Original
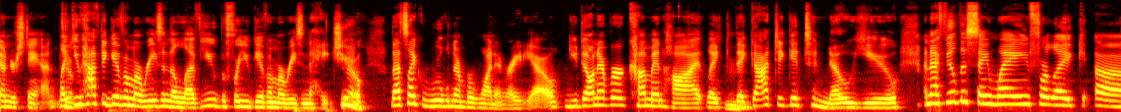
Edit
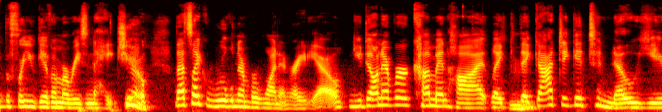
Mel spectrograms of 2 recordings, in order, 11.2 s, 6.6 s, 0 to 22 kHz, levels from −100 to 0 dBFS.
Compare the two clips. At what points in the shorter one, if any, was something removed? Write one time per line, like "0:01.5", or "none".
none

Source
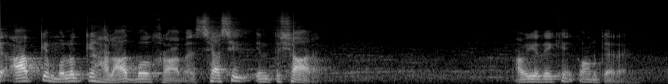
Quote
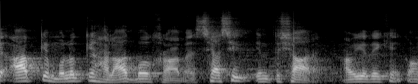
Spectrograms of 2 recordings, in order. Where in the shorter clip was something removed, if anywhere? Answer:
0:03.3

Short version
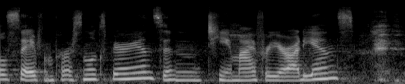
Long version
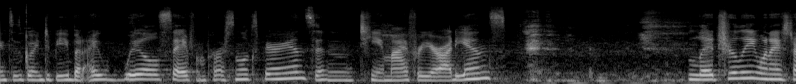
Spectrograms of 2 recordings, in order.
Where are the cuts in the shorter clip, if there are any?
none

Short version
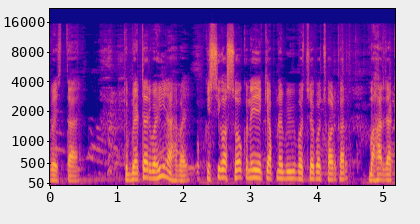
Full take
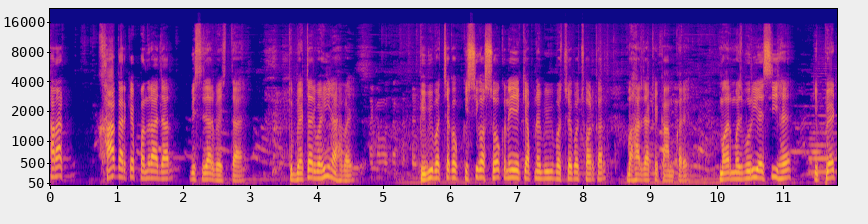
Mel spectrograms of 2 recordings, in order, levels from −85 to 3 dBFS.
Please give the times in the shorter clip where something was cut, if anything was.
0:02.4

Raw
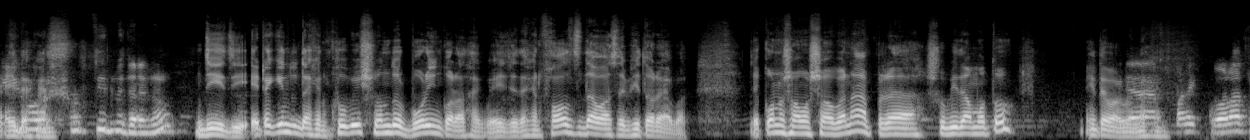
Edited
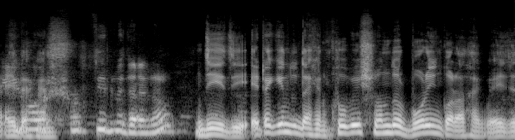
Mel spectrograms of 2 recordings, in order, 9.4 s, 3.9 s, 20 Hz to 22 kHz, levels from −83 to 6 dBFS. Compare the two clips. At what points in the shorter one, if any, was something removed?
none

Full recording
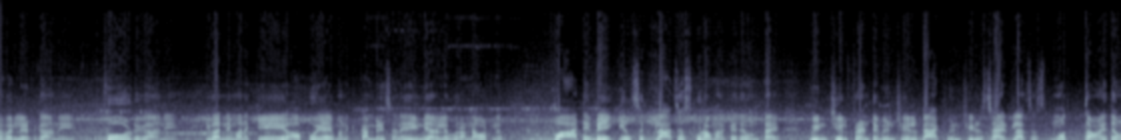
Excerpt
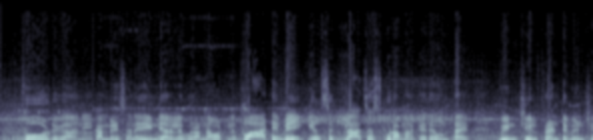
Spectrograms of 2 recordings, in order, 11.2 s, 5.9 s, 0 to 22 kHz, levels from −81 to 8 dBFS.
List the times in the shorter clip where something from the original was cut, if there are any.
0:00.9
0:02.3

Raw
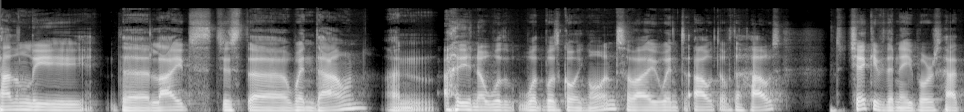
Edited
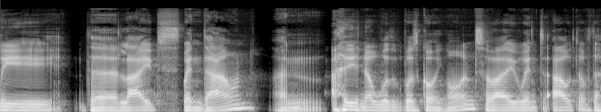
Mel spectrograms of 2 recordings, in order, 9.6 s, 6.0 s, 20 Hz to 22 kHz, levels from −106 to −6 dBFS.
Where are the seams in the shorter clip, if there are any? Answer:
0:01.8
0:04.0

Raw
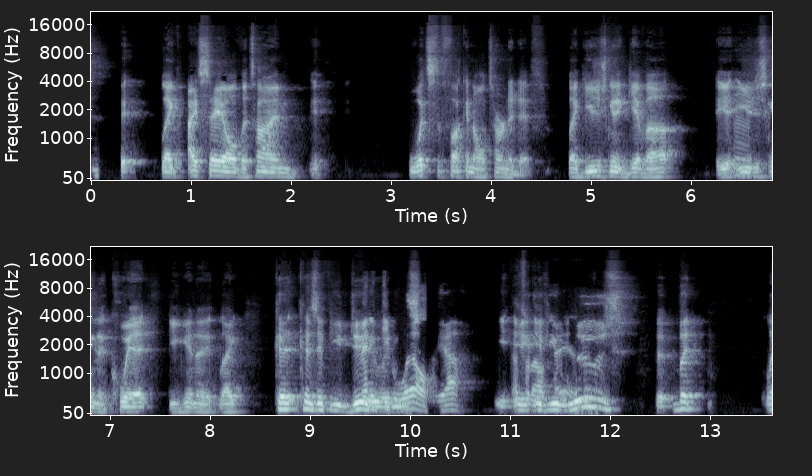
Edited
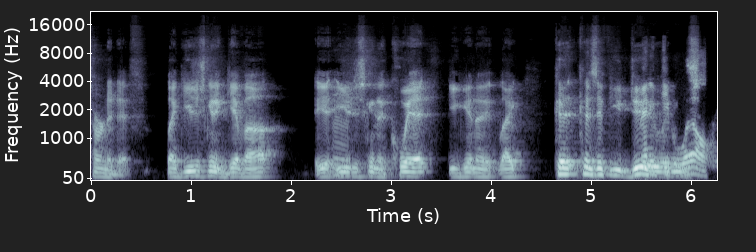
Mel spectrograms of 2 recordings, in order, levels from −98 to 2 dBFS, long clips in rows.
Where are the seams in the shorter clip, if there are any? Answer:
none

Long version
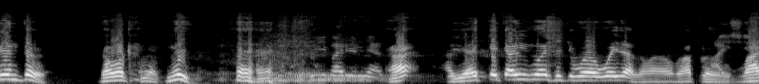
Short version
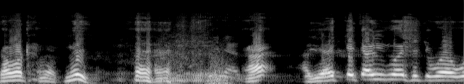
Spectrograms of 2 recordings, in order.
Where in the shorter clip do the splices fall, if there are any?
0:02.2

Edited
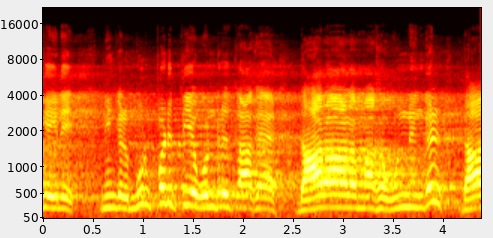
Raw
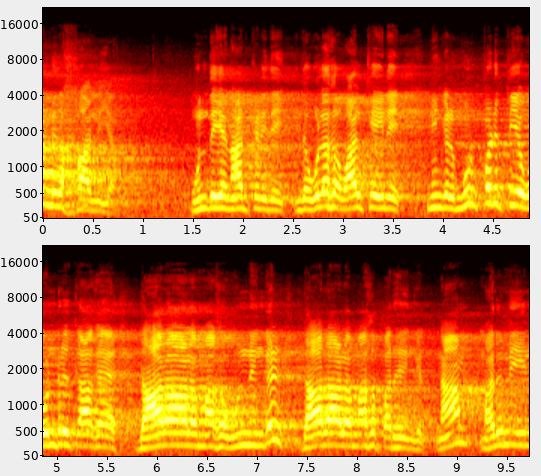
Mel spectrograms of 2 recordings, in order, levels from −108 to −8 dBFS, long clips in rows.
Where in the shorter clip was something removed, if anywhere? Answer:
none

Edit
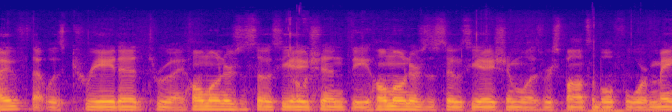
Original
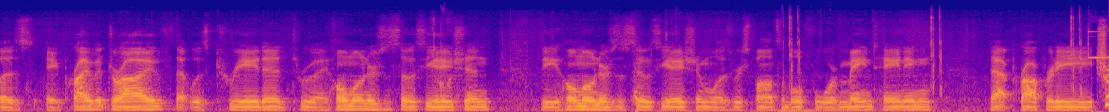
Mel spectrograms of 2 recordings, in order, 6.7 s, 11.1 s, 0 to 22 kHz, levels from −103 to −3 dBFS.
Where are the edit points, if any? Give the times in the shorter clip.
0:03.5

